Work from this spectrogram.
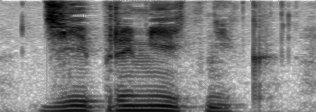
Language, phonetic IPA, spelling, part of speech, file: Belarusian, [d͡zʲejeprɨˈmʲetnʲik], дзеепрыметнік, noun, Be-дзеепрыметнік.ogg
- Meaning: participle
